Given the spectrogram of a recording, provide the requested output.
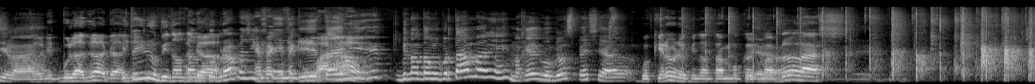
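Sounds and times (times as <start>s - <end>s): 
speech: 0.0s - 8.6s
hand clapping applause: 6.6s - 10.3s.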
